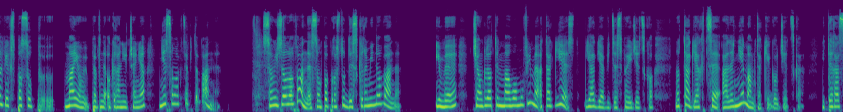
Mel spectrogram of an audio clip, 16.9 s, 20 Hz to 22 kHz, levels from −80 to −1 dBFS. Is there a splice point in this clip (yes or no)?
yes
